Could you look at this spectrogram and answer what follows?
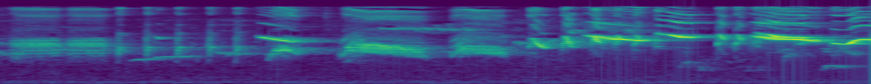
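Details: Captive tamed Chinese hwamei delivering a varied song: a few short harsh bursts and scratchy notes at first, then clear, ringing whistles that swoop upward and hold, growing louder toward the end.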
